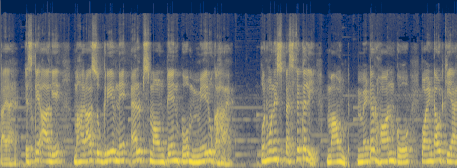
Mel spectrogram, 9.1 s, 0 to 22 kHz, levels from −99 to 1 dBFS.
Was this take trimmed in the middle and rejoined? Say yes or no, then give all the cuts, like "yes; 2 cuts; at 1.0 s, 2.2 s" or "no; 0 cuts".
no; 0 cuts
